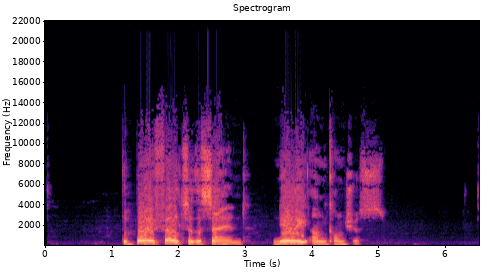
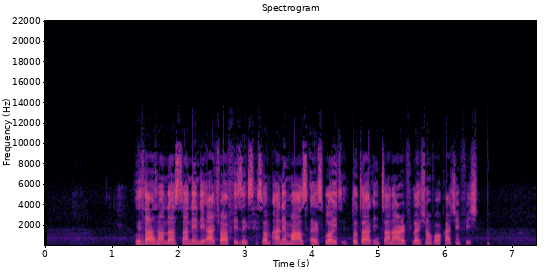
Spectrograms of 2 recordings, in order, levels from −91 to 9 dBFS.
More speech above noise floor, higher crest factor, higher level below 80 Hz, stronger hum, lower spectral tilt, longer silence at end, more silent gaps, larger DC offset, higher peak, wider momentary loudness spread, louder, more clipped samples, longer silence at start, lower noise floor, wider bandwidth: first, 57 dB vs 36 dB; second, 12 dB vs 24 dB; first, -50 dBFS vs -70 dBFS; neither; first, -4.5 dB/octave vs -2 dB/octave; first, 1.45 s vs 0.9 s; neither; neither; first, 0 dBFS vs -8 dBFS; first, 17 LU vs 8 LU; first, -9 LUFS vs -29 LUFS; neither; second, 1.15 s vs 1.35 s; about the same, -66 dBFS vs -66 dBFS; about the same, 13 kHz vs 13.5 kHz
